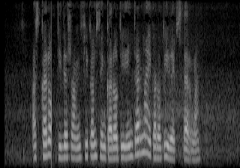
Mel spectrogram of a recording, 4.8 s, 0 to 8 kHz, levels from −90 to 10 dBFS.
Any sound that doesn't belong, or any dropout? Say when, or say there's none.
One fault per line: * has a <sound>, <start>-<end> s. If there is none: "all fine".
* has a dropout, 1.0-1.1 s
